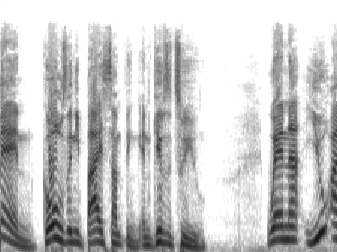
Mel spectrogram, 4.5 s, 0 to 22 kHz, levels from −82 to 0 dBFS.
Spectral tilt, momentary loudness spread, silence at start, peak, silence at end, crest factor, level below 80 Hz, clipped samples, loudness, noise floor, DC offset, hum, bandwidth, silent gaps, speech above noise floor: -4.5 dB/octave; 9 LU; 0 s; -2 dBFS; 0 s; 14 dB; -40 dBFS; under 0.1%; -16 LUFS; -54 dBFS; under 0.1%; none; 15 kHz; none; 38 dB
